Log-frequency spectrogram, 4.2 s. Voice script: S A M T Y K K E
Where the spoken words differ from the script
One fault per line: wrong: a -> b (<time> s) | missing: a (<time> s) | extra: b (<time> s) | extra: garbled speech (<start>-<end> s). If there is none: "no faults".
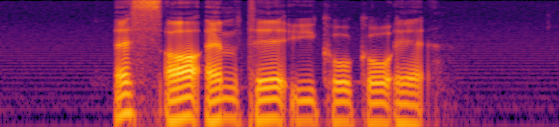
no faults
